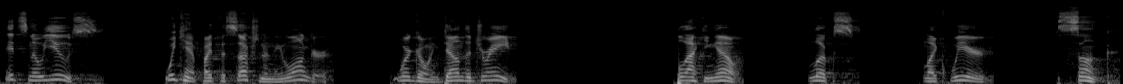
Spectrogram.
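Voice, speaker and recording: A man's voice: fairly high pitch, animated, slow pace, pauses often, fairly bright tone, no echo, studio quality, voice pushed up. A man voicing a cocky young male hedgehog hero with quippy, breezy banter in a comic book fandub. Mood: weakening, defeated.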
